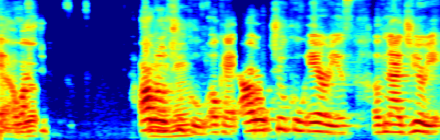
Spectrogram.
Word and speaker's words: Arochukwu: And how you say Awachuku? That's how you say it. Yep. Arochukwu.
